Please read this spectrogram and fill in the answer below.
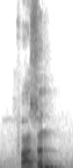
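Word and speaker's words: fasten: ऑफन सोफन लिसन फासन wrestle bristle कासल चेसनट मॉगेेज अब हम जानेंगे कि इन शब्दों में टी साइलेंट क्यों होता है।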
